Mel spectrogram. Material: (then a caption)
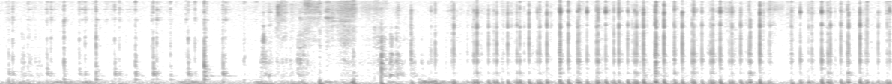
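Metal. Fingernails tap on a small, hollow vintage metal twin-bell alarm clock, first on the face cover and the case, then on the top metal bell. The result is a quiet, irregular stream of crisp, dry clicks with almost no ring and a soft low body, growing a little louder and denser toward the end.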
